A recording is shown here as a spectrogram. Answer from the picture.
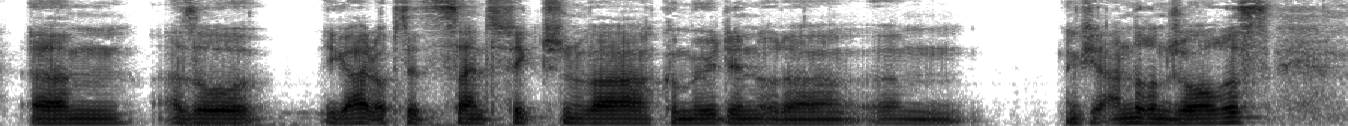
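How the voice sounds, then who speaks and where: At a moderate pace, a man with a dark, mellow tone and fairly low pitch speaks in a monotone, flat intonation on a very clean recording with a silent background. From Rhineland, Germany. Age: 30s. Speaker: photographer. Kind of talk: casual interview.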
